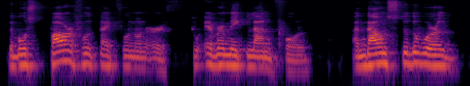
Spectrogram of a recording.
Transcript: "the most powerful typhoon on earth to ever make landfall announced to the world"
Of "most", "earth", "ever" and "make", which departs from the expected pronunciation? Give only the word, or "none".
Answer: none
